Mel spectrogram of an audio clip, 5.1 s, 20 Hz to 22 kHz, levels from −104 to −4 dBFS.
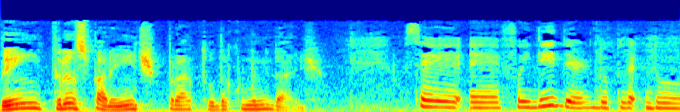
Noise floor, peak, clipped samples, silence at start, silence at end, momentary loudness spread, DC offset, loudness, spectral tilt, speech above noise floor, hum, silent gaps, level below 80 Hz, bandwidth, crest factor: -45 dBFS; -4 dBFS; under 0.1%; 0 s; 0 s; 9 LU; under 0.1%; -23 LUFS; -6.5 dB/octave; 23 dB; none; none; -44 dBFS; 10.5 kHz; 18 dB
